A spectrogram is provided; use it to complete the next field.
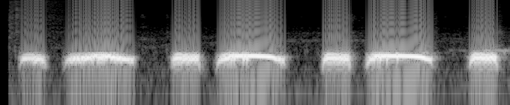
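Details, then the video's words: Spotted dove of the deep-voiced thổ style, calling to the flock, used as a lure: low cooing in paired notes, a short coo followed by a longer slurred coo, repeated about once a second. "cu gáy giọng thổ thúc gù gáy gọi đủ bài dùng kích bổi rất hiệu quả"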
